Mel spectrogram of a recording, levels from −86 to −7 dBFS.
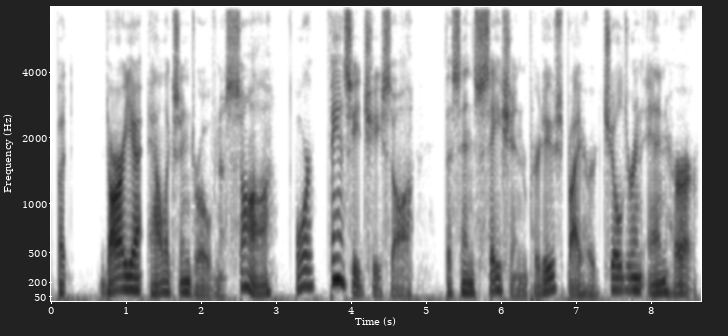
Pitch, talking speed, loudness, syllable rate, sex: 100 Hz, 110 wpm, -21 LUFS, 3.8 syllables/s, male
